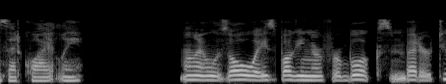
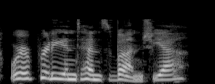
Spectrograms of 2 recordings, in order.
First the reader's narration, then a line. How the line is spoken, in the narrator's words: Austin laughed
